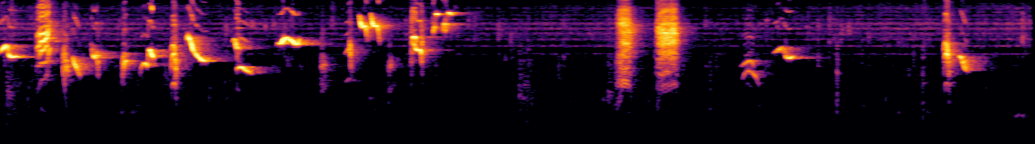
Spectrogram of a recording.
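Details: Greater green leafbird in full song, meant to provoke other leafbirds into calling back: a fast run of mixed whistled, sweeping and chattering notes, then scattered harsh bursts and a final slurred whistle.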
